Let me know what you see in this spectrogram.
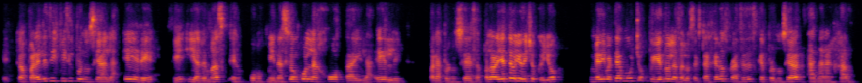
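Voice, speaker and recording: A woman's voice: mid-range voice, fairly quick, darkish tone, muffled recording. Chatty woman teaching. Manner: conversational, frequent checking tags. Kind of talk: recorded video lecture.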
